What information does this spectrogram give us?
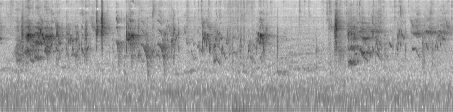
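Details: Budgerigars chattering steadily, with dense high chirps, squawks and warbles repeated in clusters throughout, punctuated by a low thump.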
